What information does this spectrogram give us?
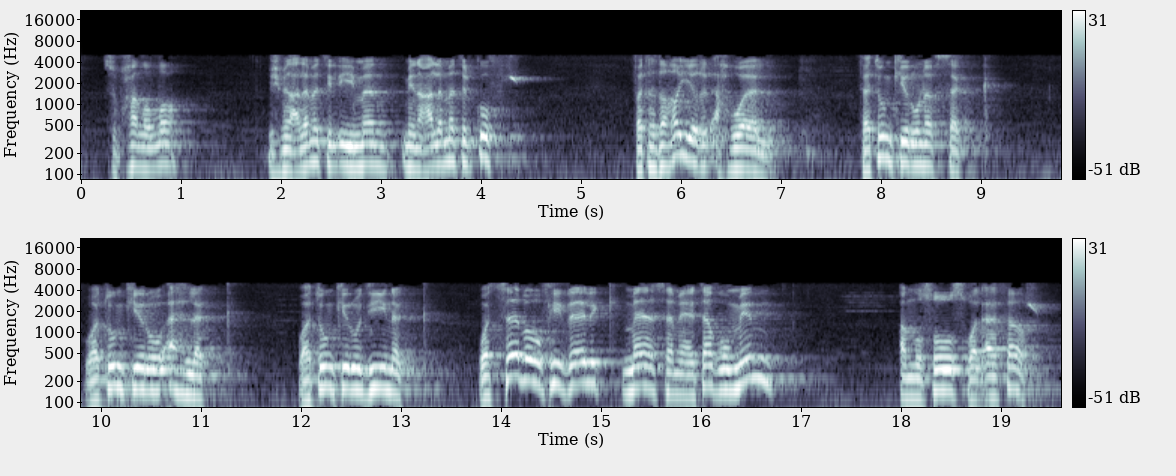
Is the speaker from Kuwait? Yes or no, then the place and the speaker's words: no; Egypt; كان عندنا في مصر في فترة السبعينات فتنة كبيرة جدا، هي فتنة التكفير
